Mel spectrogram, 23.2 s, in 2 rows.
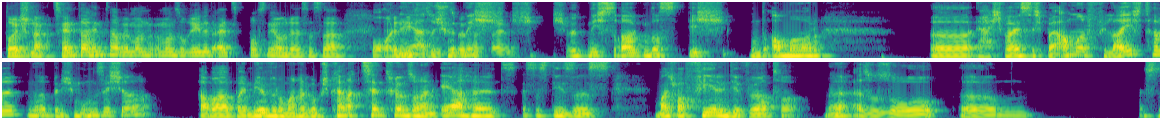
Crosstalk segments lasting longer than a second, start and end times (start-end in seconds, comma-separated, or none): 3.8-5.2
